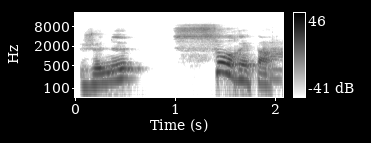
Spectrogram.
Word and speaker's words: je ne saurais pas: Je ne saurais pas. Ah. Es A-U, se pronuncia O.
